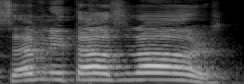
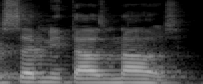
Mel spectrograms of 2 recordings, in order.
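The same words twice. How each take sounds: First: Higher, louder mock holler; retold yell. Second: Said in the usual way. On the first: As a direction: imitate her yelling it to mom. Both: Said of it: "And then she yells".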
